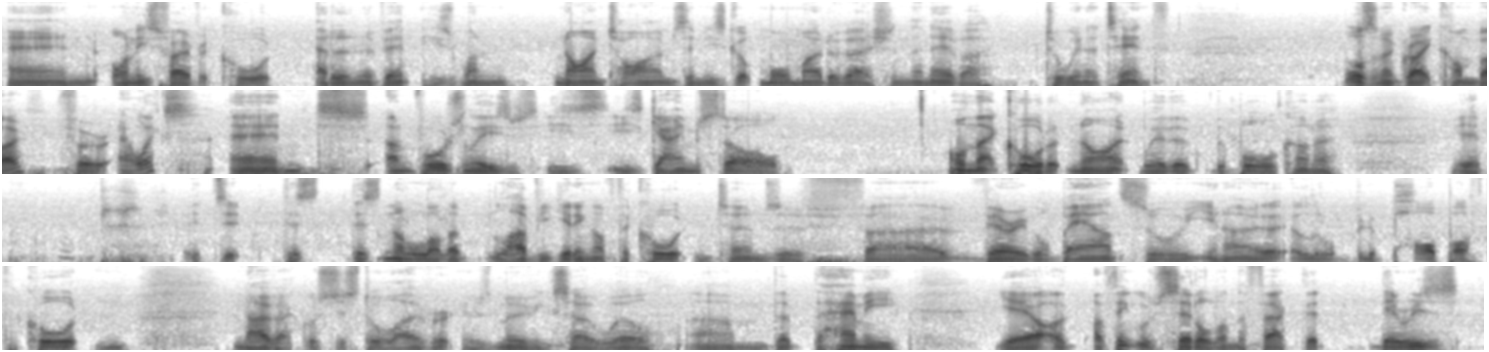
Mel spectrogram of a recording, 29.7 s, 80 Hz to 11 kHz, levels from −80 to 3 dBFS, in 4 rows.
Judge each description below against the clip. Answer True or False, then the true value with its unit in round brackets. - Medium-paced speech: False (220 wpm)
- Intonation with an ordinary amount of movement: False (1.7 semitones)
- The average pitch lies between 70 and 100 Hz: True (95 Hz)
